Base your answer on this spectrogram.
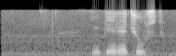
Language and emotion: Russian, neutral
